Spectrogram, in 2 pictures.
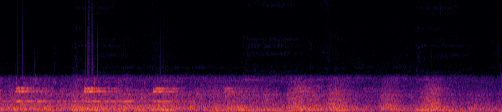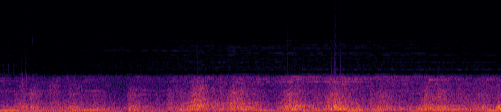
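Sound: train passing on rails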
